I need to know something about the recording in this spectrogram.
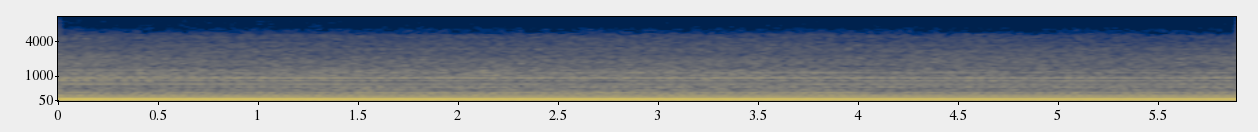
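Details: Circa 1948–1950 Hunter CG-16 industrial fan, bought weathered from an antique store, running after the oscillator mechanism was freed and lubricated: strong, steady low hum with even whoosh, no knocking or squeal; normal fan running.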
